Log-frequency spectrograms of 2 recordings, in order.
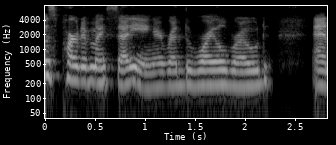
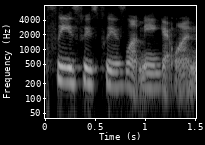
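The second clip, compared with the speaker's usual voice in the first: put-on begging, pleading tone. Retelling begging mom for a card reading too: imitating own begging. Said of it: "I begged her to take me".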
